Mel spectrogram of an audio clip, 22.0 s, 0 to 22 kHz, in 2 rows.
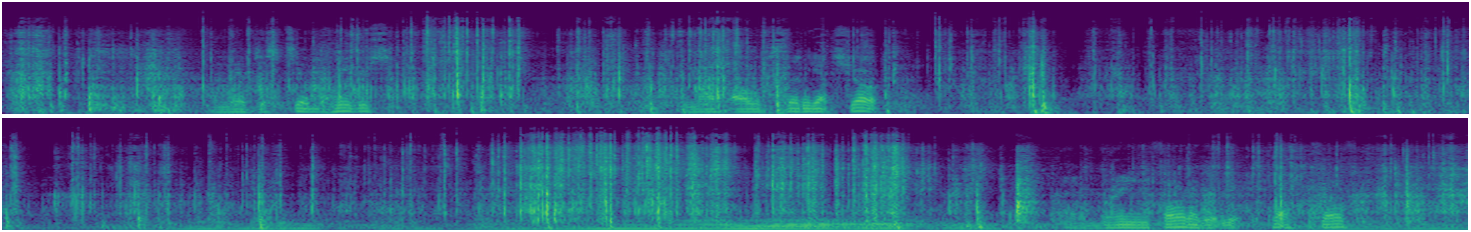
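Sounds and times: plastic wrapping crinkling and tearing: 0.0 - 22.0.

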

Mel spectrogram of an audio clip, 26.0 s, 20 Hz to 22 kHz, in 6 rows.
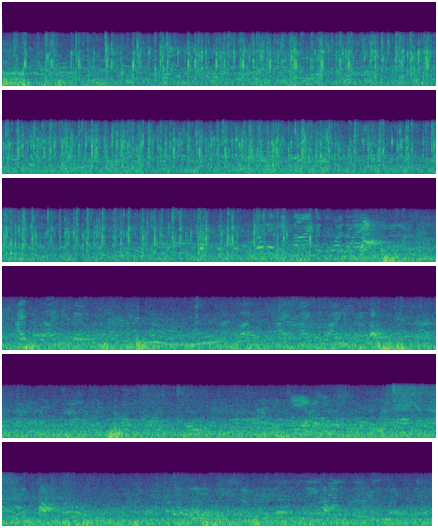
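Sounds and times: faint outdoor voices: 0.0 - 26.0.

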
